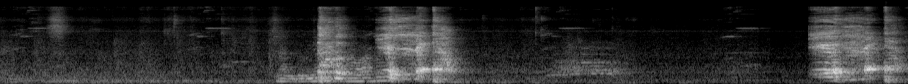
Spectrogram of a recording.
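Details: Patient from Magelang on a second visit for alternative nerve-pressure treatment, with a phlegmy cough: a few harsh, wet coughs in two bursts with quiet room noise between, a productive cough.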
